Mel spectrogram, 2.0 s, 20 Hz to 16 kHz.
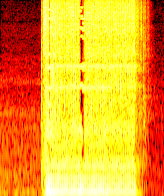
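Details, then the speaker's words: Harbor Freight 2-stage vane vacuum pump switched on about a second without oil: harsh coarse strained buzz; oil very bad, pump tearing itself apart. Vacuum pump running dry. "I really got to stop running this without oil on it because it's just tearing itself apart the oil is very bad"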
